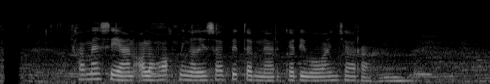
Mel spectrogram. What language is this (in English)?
Sundanese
